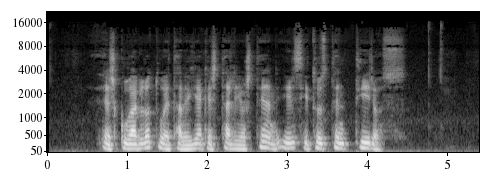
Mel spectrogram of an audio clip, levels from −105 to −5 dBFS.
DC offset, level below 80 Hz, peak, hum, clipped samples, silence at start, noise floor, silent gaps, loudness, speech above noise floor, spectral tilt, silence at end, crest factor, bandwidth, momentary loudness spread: under 0.1%; -52 dBFS; -6 dBFS; none; under 0.1%; 0.7 s; -58 dBFS; none; -23 LUFS; 36 dB; -7.5 dB/octave; 1.05 s; 18 dB; 11.5 kHz; 6 LU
